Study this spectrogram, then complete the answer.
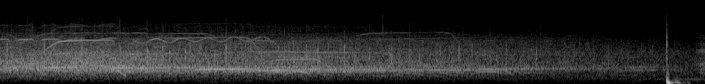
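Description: A football crowd at a night match roars and claps after a goal, a broad sustained wash of cheering that slowly fades, with a sharp thump near the end.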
